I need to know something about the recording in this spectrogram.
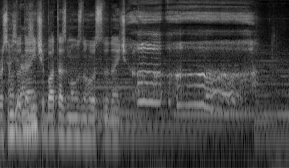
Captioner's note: existed moans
